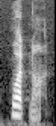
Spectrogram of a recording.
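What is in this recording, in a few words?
"whatnot" English, US; pronunciations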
